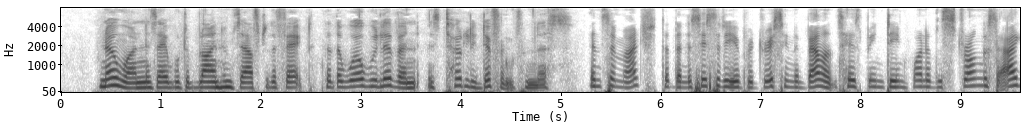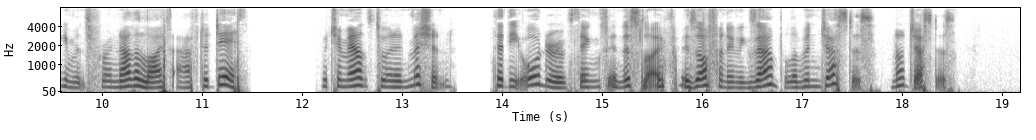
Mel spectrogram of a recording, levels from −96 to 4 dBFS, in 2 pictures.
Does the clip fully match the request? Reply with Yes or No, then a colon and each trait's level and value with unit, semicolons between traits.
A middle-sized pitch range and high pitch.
Yes: average, 3.4 semitones; high, 215 Hz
